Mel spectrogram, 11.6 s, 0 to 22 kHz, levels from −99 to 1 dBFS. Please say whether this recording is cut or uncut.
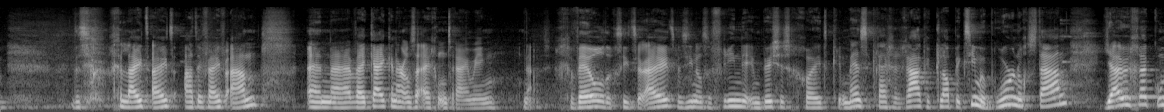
uncut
